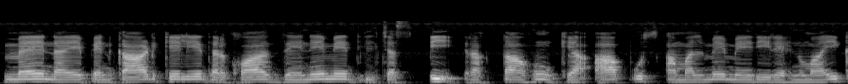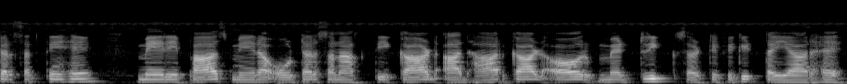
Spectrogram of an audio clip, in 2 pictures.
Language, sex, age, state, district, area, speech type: Urdu, male, 18-30, Uttar Pradesh, Siddharthnagar, rural, read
